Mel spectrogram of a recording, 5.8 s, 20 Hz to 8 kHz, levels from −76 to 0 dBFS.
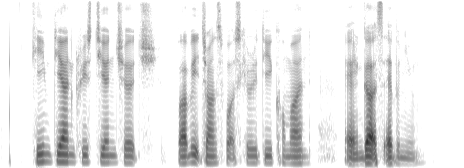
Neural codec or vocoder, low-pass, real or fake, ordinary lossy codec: none; none; real; none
